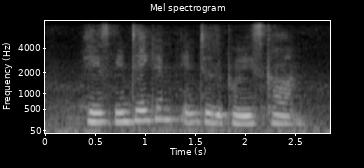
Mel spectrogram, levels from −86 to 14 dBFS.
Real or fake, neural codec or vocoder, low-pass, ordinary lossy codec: fake; codec, 16 kHz, 1.1 kbps, Voila-Tokenizer; 7.2 kHz; none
